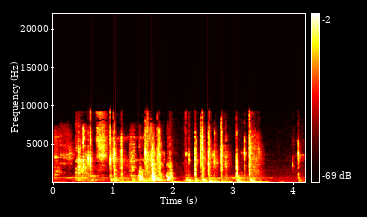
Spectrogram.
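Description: Typing on a computer keyboard: a quick, irregular run of key presses that stops shortly before the end.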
